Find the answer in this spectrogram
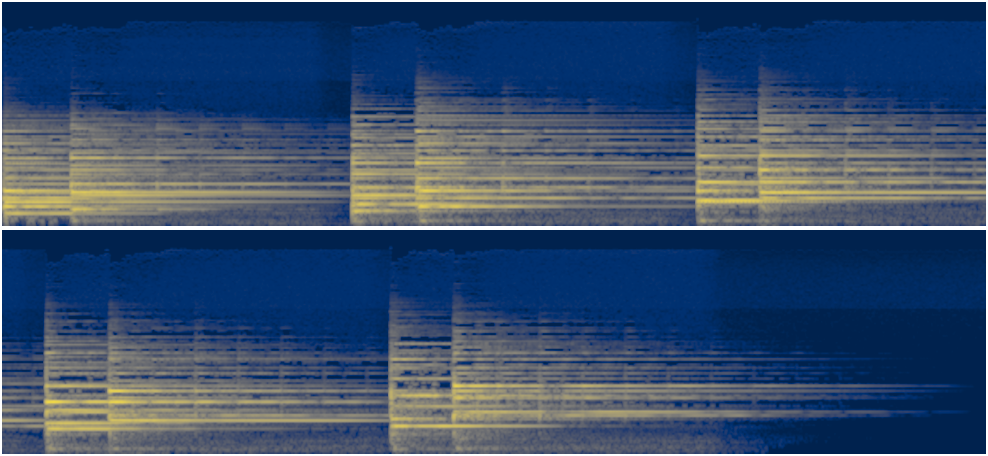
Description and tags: Small progression, part of Piano moods pack.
